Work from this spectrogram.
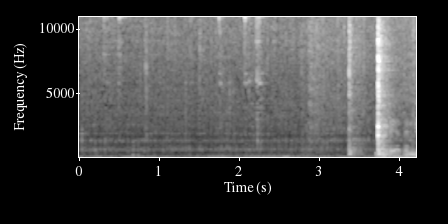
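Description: Garlic and a spoonful of oil stirred in a pan for a Kannada kusubi palya, giving soft scraping and light sizzle at low level, with a sharper burst of clatter near the end.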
